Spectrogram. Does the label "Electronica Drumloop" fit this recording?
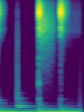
Yes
